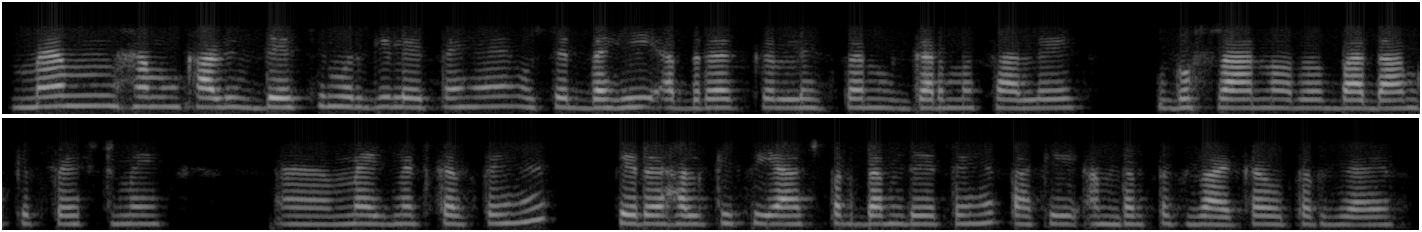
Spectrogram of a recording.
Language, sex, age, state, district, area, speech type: Urdu, female, 18-30, Uttar Pradesh, Balrampur, rural, conversation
